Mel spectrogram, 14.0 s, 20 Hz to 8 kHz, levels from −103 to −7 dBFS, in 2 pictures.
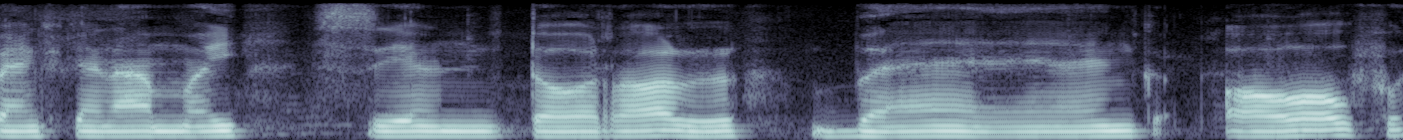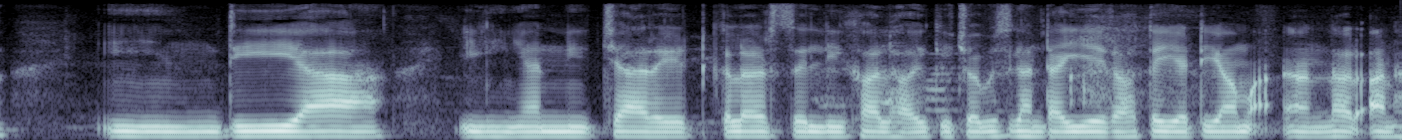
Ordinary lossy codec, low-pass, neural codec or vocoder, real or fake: MP3, 64 kbps; 7.2 kHz; none; real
